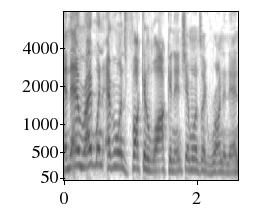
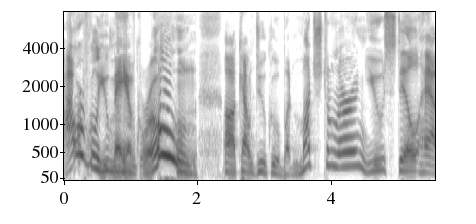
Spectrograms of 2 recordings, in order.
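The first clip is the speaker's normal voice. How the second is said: slow delivery, one word at a time. Retelling a film duel, voicing Yoda speaking to Count Dooku: Yoda voice. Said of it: "And he's just like".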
